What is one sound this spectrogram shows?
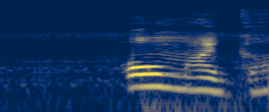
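A young man exclaims loudly into a microphone.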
